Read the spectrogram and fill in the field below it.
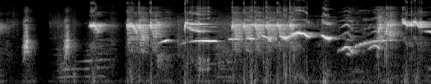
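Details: Sulingan singing with borrowed phrases: a few isolated high chips open, then a rich, unbroken run of shrill whistles, warbles and rising and falling slurs.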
